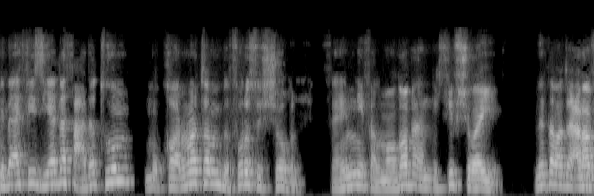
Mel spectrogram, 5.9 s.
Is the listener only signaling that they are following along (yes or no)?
yes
